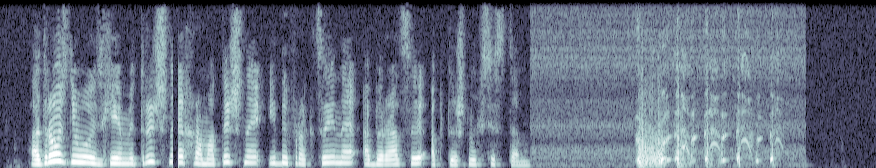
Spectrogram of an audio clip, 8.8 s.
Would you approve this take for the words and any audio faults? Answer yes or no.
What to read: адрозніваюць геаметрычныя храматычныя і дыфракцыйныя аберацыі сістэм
no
